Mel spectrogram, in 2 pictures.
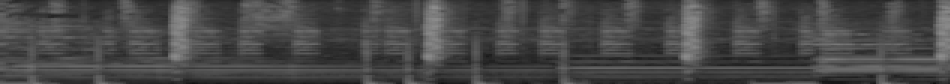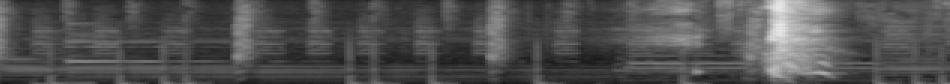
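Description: A single sharp sneeze bursts out near the end, loud and close, over a steady backdrop of plucked and struck musical notes repeating in a regular rhythm.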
